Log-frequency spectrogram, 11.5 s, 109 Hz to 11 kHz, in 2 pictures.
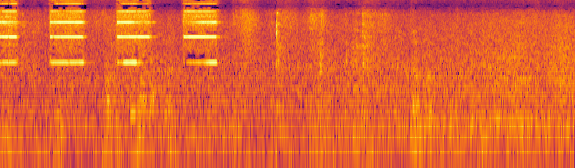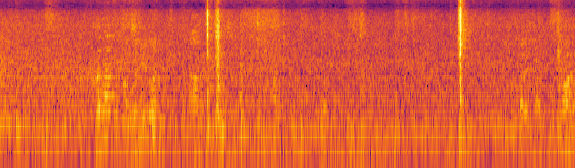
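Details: Epson LQ-690 dot-matrix printer turns on but sounds a quick run of high error beeps with all LEDs blinking. Cause: a faulty print head cable that must be replaced.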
